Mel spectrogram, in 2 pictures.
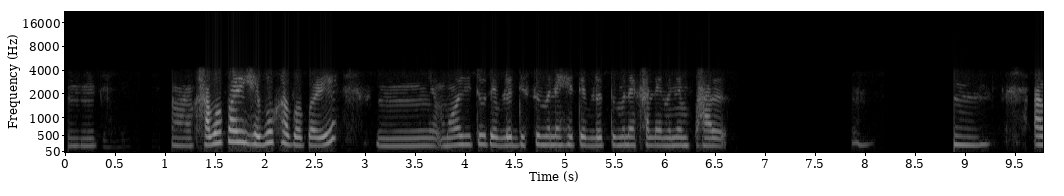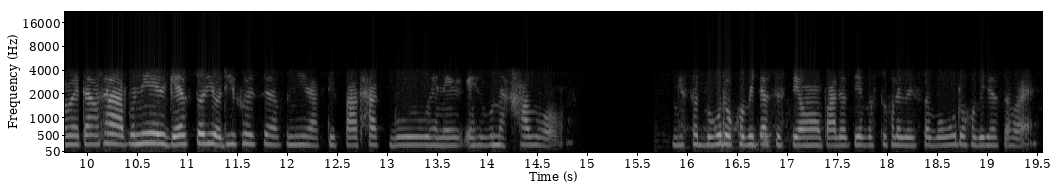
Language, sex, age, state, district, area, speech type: Assamese, female, 60+, Assam, Dibrugarh, rural, conversation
